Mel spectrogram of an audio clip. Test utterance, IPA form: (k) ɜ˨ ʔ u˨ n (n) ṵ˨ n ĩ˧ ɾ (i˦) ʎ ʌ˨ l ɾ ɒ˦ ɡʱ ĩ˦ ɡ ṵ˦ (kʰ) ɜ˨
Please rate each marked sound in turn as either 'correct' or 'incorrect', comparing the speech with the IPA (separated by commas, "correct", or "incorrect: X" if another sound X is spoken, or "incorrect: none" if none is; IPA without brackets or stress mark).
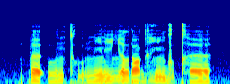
incorrect: p, incorrect: tʰ, correct, correct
